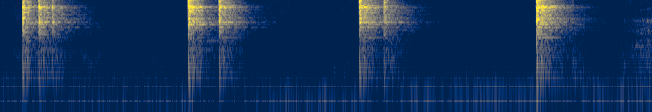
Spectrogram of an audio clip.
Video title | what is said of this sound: SEHARUSNYA LAKU KERAS‼️‼️ SALAH SATU YANG TERBAIK SESUAI CAMPAIGN PRODUKNYA‼️‼️ DAIDO CARNIVORE ‼️‼️ | suara blanknya garing banget. Di sini ada saya beberapa blank yang kayak gitu, dan itu powernya bagus ya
